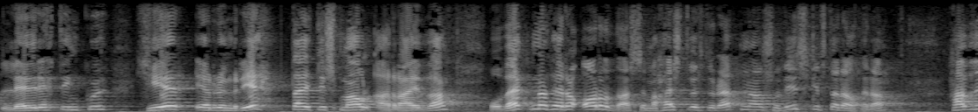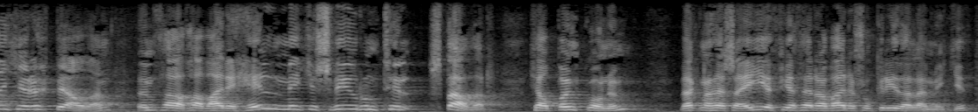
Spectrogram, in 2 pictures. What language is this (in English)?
Icelandic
